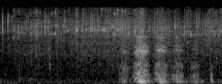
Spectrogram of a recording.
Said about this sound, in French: ah, je sens qu'il va pleuvoir. Ah non, merde, c'est mon bâton de pluie.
